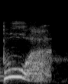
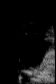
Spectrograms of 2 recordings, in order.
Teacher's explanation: ¿Dónde está la fuerza de voz? En la U, ¿cierto?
